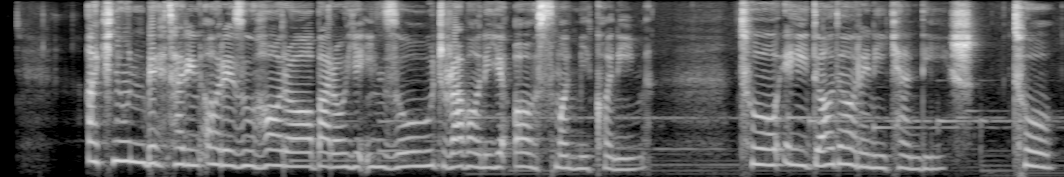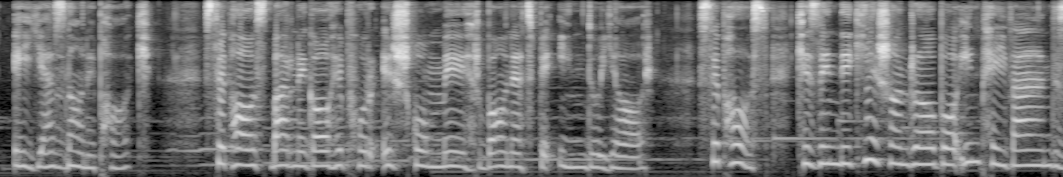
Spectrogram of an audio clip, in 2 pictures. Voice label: aghd farsi voice sample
